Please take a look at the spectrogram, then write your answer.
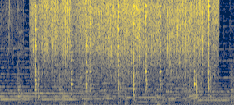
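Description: Onions tossed onto cumin seeds in a hot frying pan sizzle loudly and steadily, with scraping stir strokes and small crackles over a constant fry, no talking.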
